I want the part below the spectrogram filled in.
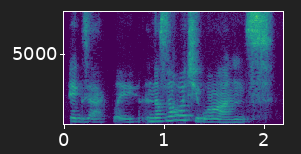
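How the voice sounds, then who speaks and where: A woman's voice: a little high, lively intonation, moderate pace, gravelly. A young adult woman speaking candidly and conversationally as an interview guest.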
